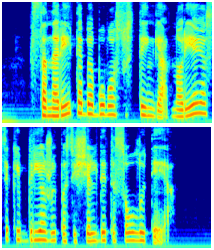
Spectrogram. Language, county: Lithuanian, Alytus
